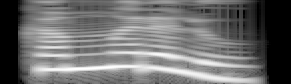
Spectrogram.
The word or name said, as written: ಕಮ್ಮರಲ್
